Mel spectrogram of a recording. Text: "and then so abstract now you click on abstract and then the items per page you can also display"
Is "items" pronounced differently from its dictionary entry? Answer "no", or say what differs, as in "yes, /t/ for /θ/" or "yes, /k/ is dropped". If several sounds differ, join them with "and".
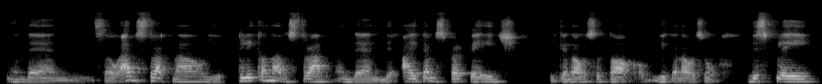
yes, /s/ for /z/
